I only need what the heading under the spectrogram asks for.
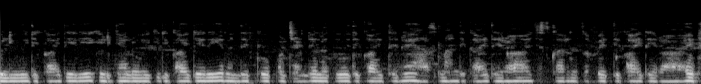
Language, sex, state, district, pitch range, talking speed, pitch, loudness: Hindi, female, Chhattisgarh, Kabirdham, 150-155 Hz, 300 wpm, 155 Hz, -20 LUFS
